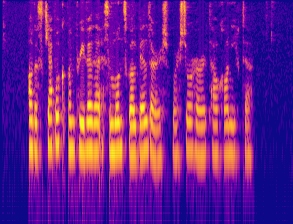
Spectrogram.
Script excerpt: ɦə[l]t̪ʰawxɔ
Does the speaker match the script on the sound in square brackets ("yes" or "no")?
no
